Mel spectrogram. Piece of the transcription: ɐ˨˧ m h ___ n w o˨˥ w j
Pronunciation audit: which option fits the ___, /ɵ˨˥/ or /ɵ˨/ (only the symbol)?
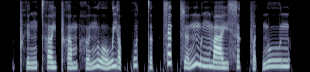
ɵ˨˥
